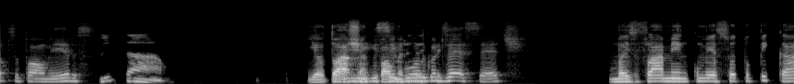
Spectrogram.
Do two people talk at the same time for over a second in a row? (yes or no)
yes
